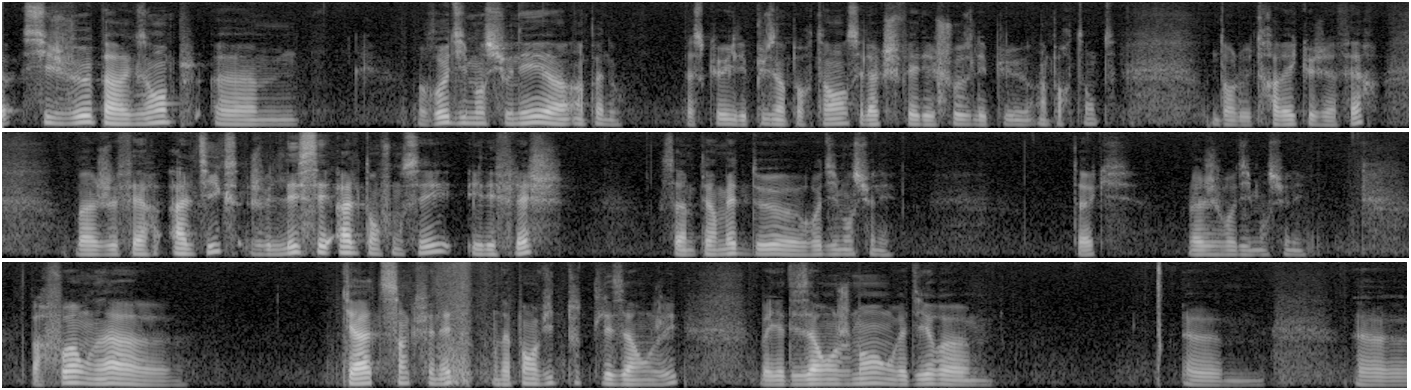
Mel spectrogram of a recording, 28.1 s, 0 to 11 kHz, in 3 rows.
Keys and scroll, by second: 10.7 alt+x, 13.7 alt+Down, 15.3 alt+x, 15.4 Right, 16.1 alt+x, 16.6 alt+Up.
